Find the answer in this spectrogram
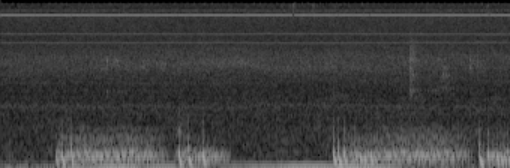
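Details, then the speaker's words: Patient with tuberculous pleuritis: pleural friction rub on chest auscultation, rough grating creaking bursts in both inspiration and expiration, like two irregular surfaces rubbing together, over a low rumbling chest recording. "sí escuchen ustedes el frote el roce rasposo como si dos superficies irregulares rozaron entre sí en un momento dado tanto en la inspiración como en la espiración"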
